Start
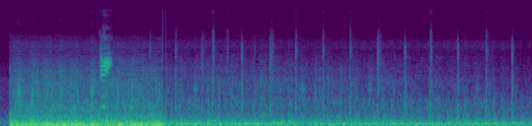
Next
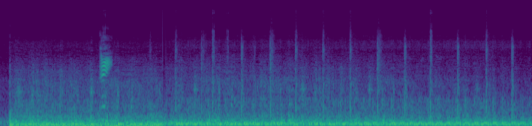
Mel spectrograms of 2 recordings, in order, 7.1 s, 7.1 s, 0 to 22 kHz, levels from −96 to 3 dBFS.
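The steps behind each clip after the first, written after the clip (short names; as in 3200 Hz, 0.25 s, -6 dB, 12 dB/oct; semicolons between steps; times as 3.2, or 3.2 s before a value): compressor 12:1, threshold -30 dBFS, peak gain reduction 12.5 dB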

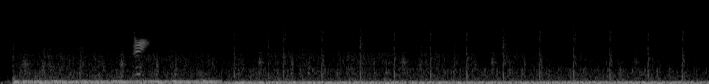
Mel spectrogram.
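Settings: frequency shift -150 Hz; gain -2.5 dB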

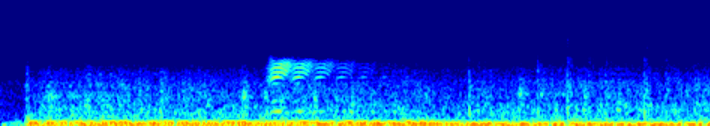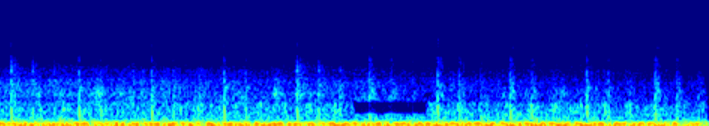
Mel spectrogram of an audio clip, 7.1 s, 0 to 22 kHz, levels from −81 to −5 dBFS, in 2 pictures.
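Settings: running mean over 11 samples; on a send: feedback echo 0.108 s, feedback 46%, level -6 dB; on the sum: spectral gain 5.31–5.68, 370–810 Hz -25 dB; gain +7.5 dB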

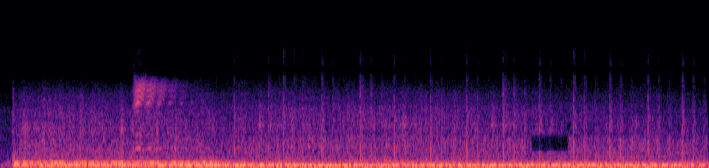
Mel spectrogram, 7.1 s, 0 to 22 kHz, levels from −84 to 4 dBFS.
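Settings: HPF 47 Hz; Doppler distortion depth 0.16 ms; gain +8 dB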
